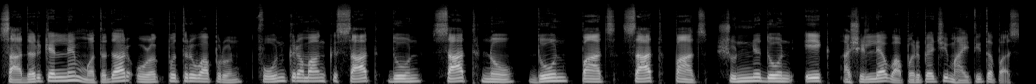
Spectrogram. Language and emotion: Goan Konkani, neutral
